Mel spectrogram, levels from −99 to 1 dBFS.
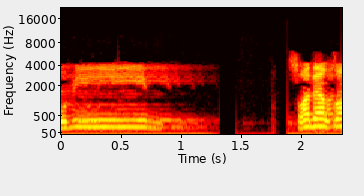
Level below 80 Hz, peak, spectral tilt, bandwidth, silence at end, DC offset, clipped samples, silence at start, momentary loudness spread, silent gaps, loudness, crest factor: -60 dBFS; 0 dBFS; -6.5 dB/octave; 6.4 kHz; 0 s; under 0.1%; under 0.1%; 0 s; 19 LU; 1.35-1.44 s; -23 LUFS; 24 dB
